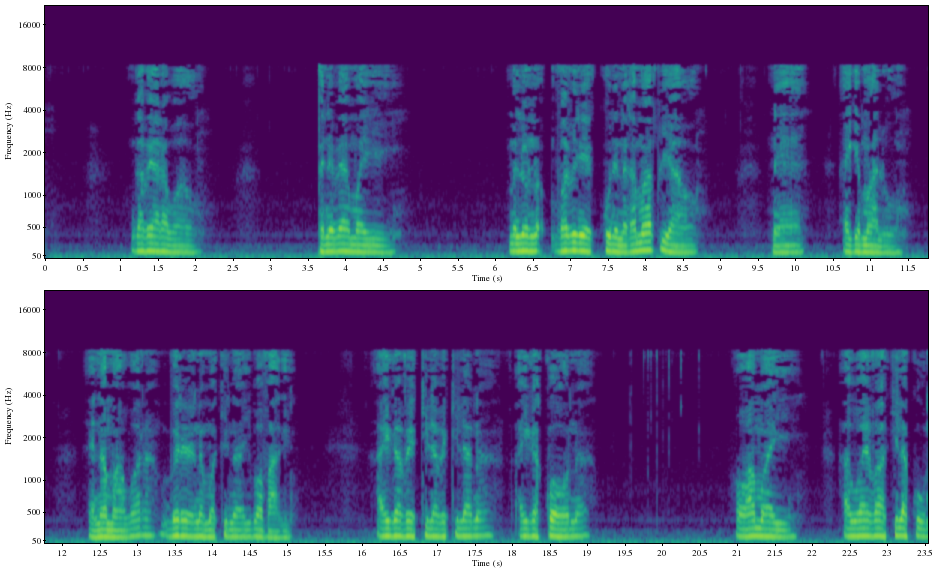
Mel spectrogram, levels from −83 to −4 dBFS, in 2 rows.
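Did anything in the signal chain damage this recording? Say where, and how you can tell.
Yes. The damage is at the codec stage and runs through the whole speech clip: nothing is present above about 8.3 kHz, and the remaining band sounds watery and swirly, with s sounds turning metallic and consonant onsets smeared. The likely cause is MP3 compression at a low bitrate, around 32 kbps. A simple low-pass filter would remove the treble cleanly. Here, weak frequency components switch on and off from frame to frame, which gives the warbling texture.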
